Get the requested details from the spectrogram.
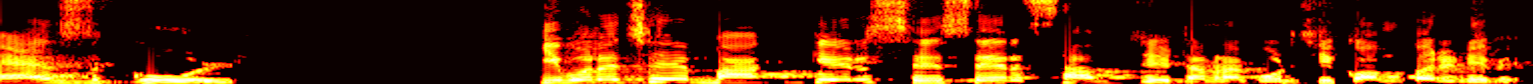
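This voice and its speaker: A man teaching English grammar, slowly spelling words out letter by letter and stressing each step. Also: high-pitched, fairly bright tone, in a large hall, poor audio. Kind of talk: classroom-style grammar lesson.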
